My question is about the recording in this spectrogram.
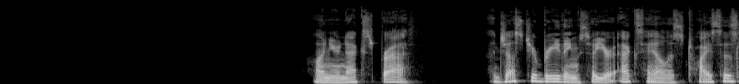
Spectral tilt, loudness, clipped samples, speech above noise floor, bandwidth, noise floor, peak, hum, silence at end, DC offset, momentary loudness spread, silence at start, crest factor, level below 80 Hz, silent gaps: -6 dB/octave; -18 LUFS; under 0.1%; 62 dB; 15 kHz; -79 dBFS; 0 dBFS; none; 0 s; under 0.1%; 6 LU; 3.15 s; 20 dB; -54 dBFS; none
